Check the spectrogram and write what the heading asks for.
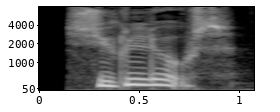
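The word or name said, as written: cykellås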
